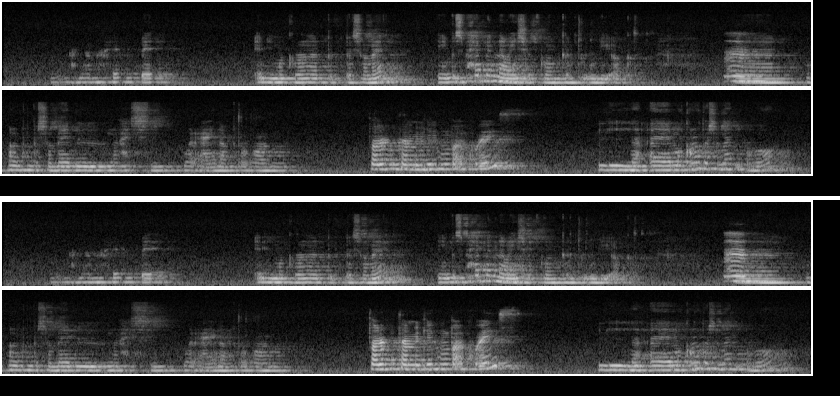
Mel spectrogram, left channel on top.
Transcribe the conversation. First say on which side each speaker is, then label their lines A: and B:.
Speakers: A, on the left; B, on the right.
A: انا بحب المكرونة بالبشاميل يعني مش بحب النواشف ممكن تقولي أكتر
B: امم
A: آه مكرونة بالبشاميل محشي ورق عنب طبعا
B: تعرفي تعمليهم بقى كويس
A: لا آه مكرونة بشاميل اه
